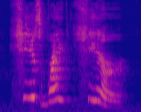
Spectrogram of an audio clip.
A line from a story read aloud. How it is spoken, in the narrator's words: shouted Aang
